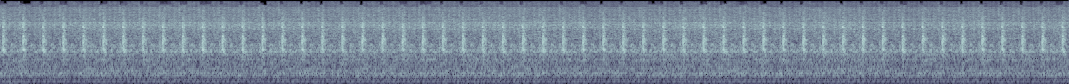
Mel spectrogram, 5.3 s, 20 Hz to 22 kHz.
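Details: Fiat Panda cold idle just after start: sharp, very regular ticking knock, roughly 200 a minute; clear engine knock, source not pinned down, many suspect piston skirt.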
